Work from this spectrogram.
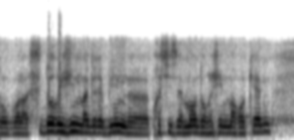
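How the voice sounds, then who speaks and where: The man speaking has a fairly high pitch. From Belgium, Brussels. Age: 20s. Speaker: patient giving testimony. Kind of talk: testimony. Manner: halting.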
